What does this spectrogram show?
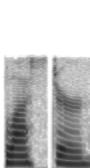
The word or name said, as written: bluster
